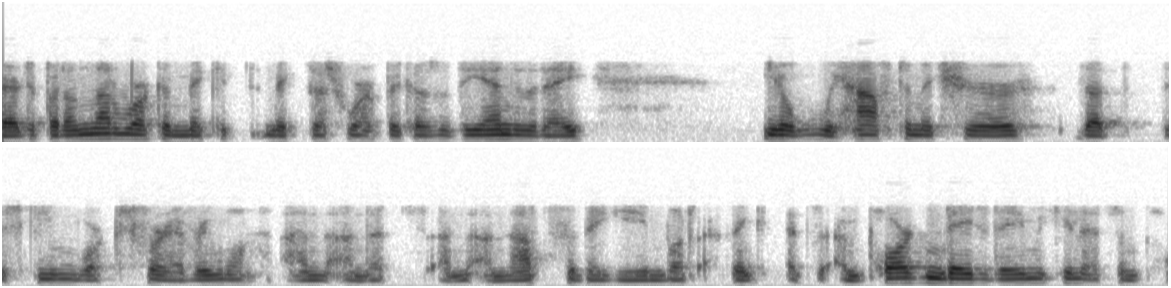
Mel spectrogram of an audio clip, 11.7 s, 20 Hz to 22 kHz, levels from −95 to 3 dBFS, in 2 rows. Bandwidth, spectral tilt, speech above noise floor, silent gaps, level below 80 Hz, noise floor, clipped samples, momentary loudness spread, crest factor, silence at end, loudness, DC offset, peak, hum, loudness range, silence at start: 4 kHz; -8 dB/octave; 35 dB; none; -78 dBFS; -57 dBFS; under 0.1%; 13 LU; 20 dB; 0.15 s; -22 LUFS; under 0.1%; -2 dBFS; none; 7 LU; 0 s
